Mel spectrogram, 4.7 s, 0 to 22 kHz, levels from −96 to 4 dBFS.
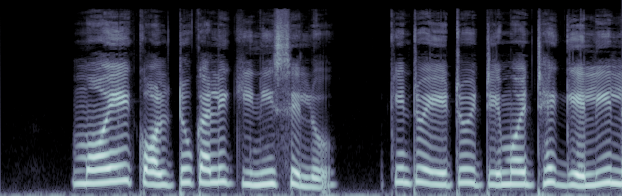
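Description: No technical faults can be heard anywhere in the recording.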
